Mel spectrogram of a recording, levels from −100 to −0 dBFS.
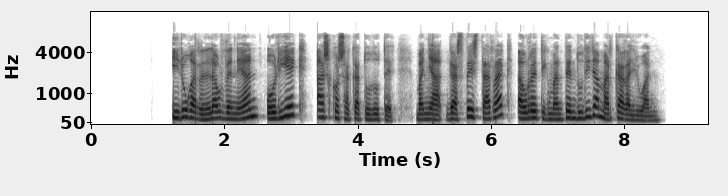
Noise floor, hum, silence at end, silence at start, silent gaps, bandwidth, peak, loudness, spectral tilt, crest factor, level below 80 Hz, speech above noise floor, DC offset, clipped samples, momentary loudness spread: under -90 dBFS; none; 0.75 s; 1.2 s; none; 8 kHz; 0 dBFS; -14 LUFS; -5.5 dB/octave; 14 dB; -54 dBFS; over 77 dB; under 0.1%; under 0.1%; 7 LU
